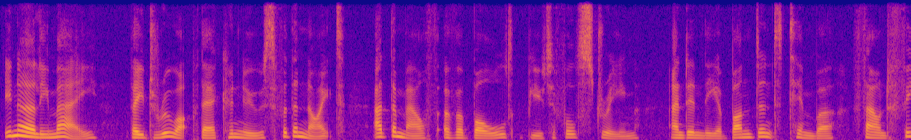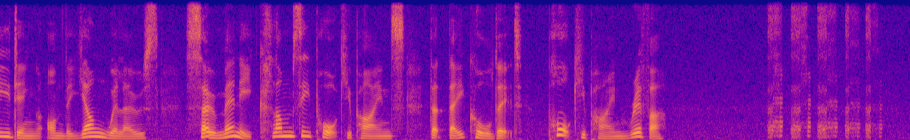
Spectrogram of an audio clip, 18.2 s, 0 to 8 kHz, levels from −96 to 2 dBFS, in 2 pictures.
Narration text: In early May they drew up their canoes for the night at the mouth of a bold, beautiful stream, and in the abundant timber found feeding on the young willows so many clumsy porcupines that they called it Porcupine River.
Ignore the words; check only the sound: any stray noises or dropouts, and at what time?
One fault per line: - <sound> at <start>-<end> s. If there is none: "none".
- laugh at 16.8-17.9 s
